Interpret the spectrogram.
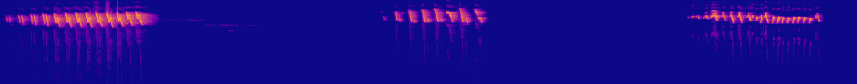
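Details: Wilson's warbler song: three bursts of rapid chattering notes, the first about two seconds of fast repeated chips, later ones shorter, the last dropping slightly in pitch toward its end; quiet gaps between phrases.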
